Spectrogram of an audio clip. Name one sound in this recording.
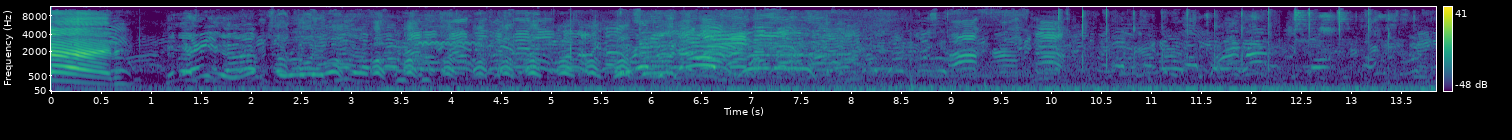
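Children shout and cheer excitedly outdoors, some distance away.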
